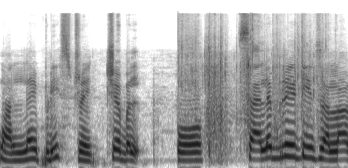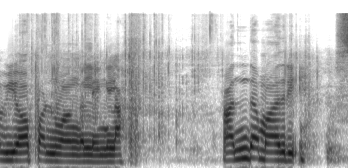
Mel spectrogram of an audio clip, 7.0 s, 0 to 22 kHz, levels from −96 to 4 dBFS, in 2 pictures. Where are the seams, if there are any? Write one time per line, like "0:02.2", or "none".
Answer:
0:01.7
